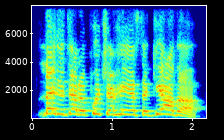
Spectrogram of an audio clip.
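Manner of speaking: rising hype announcer build, fall on pastor; announcer intro. Acted. Host announcing the cussing pastor to the crowd, hype announcer voice. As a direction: introduce him like a hype man. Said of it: "without further ado, the man of the hour".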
